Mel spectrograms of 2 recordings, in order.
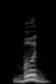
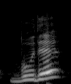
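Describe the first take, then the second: First: The final d stops flat without a bounce. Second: The final d is released with a bounce. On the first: The speaker calls it wrong. "You don't say bud" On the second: The speaker calls it right. "have a qalqala, a bounce"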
